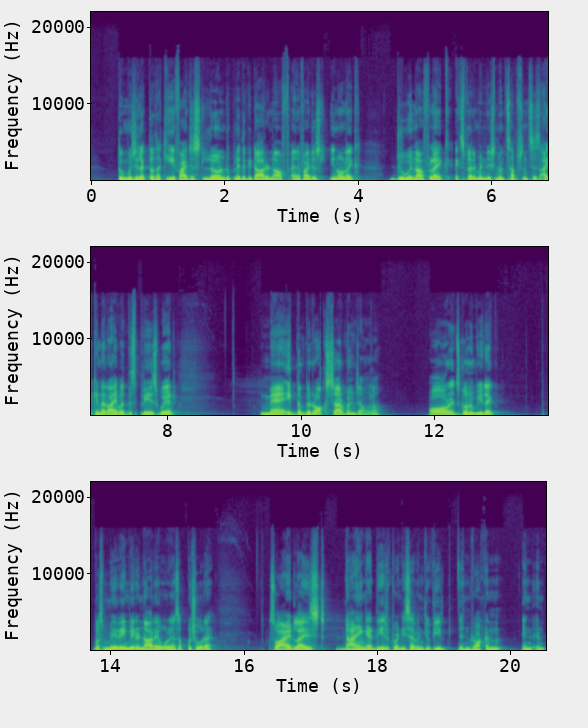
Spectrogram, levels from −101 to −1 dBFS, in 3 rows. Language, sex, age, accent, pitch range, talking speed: Hindi, male, 20-39, native, 125-145 Hz, 210 wpm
